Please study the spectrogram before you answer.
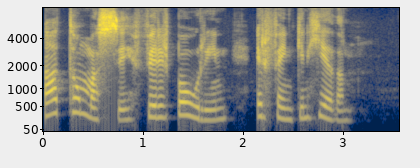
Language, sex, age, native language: Icelandic, female, 20-29, Icelandic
